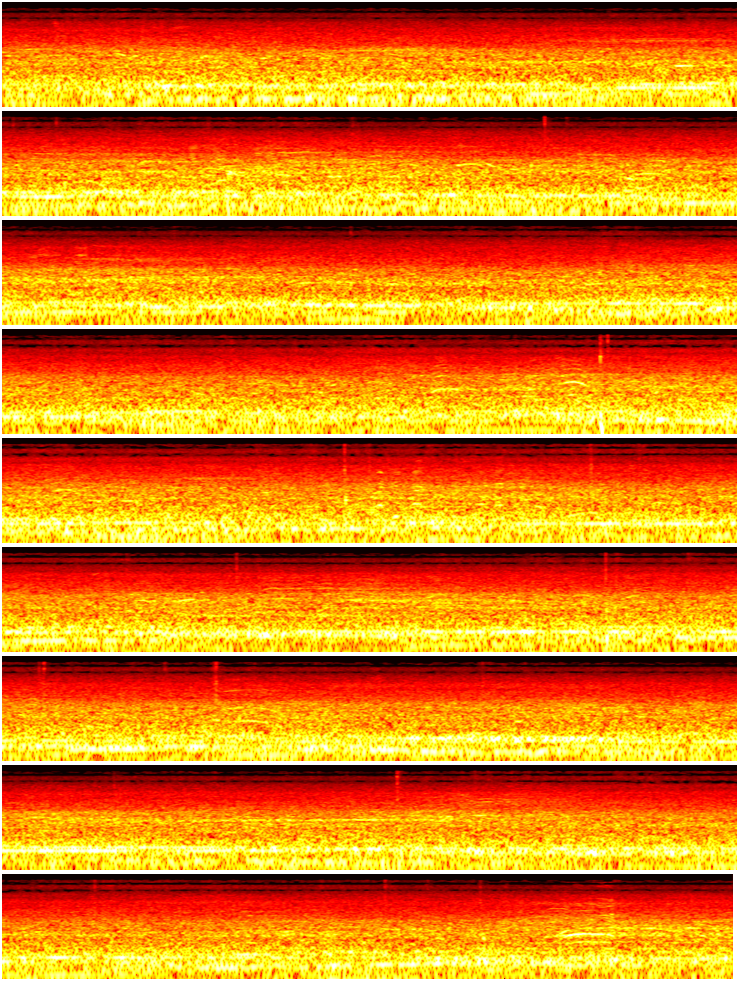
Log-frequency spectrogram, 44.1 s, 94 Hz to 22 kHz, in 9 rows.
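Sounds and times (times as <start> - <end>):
voices chattering and calling: 0.0 - 44.0
water splashing: 0.0 - 44.0.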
